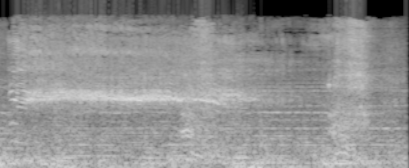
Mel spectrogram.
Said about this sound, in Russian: И вот он, ваш первый крик, ваш первый шоу-тайм.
